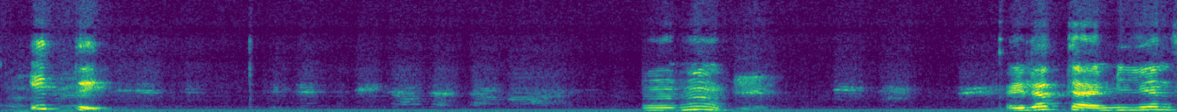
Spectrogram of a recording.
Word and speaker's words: été: Et être, c'est comme la saison, été.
